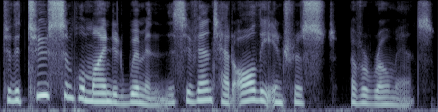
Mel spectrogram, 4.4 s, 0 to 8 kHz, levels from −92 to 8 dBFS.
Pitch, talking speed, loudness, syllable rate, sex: 185 Hz, 205 wpm, -20 LUFS, 5.4 syllables/s, female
